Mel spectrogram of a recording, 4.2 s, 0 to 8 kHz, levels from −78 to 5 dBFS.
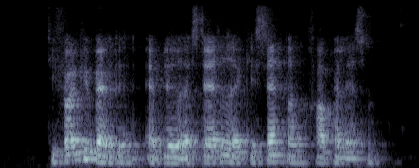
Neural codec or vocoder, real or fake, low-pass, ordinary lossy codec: none; real; 7.2 kHz; Opus, 16 kbps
